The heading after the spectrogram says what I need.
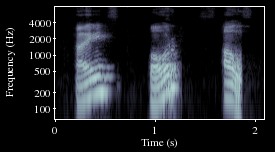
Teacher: अब क्या बच गए, ऐ और औ, इनको बोलकर भी आप देखेंगे तो आप देखेंगे कि एक बार तो मुख विवर खुलता है लेकिन फिर बंद हो जाता है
